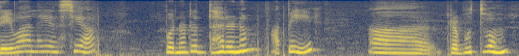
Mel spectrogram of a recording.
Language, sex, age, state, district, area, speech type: Sanskrit, female, 30-45, Andhra Pradesh, Krishna, urban, spontaneous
